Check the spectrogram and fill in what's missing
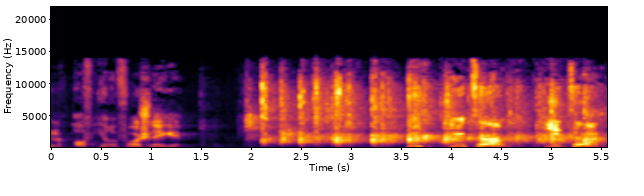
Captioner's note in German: Beifall AfD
